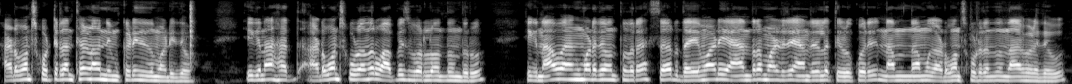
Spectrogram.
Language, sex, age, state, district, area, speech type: Kannada, male, 30-45, Karnataka, Bidar, urban, spontaneous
